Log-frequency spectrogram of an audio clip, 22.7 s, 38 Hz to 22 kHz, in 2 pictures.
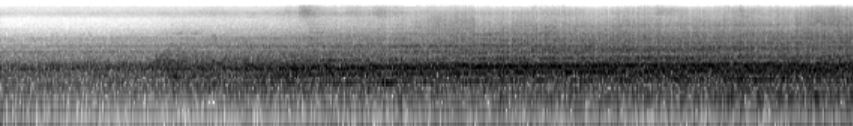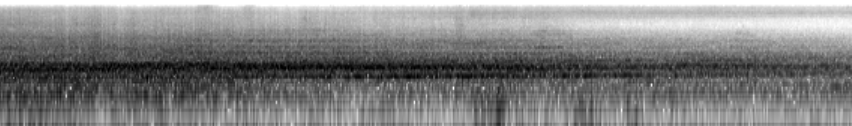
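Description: JR East 209-series Mue-Train electric test train passing through a station at speed without stopping. The steady sound of wheels on rail builds as it comes in, is loudest for about ten seconds while the cars go by, and then fades away.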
